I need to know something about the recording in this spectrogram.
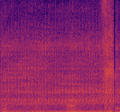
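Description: A motor vehicle engine idling: a steady low hum under street background noise.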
